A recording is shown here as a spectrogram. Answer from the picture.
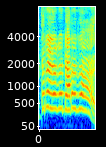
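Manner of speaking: very high rapid gibberish scolding; mock scolding gibberish. Aunt telling the man off, high rapid gibberish. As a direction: rattle it off like an angry aunt. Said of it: "really fast talking".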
